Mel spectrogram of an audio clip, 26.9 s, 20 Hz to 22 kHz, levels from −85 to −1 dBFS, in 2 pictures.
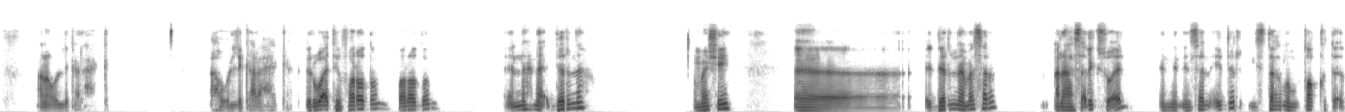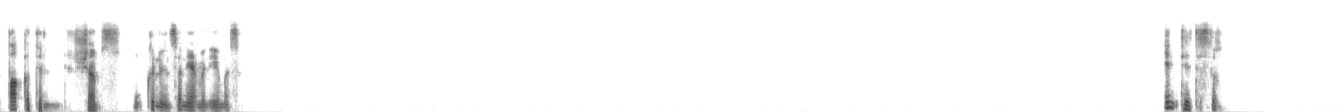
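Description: No technical faults can be heard anywhere in the speech. There is nothing here that needs a time or an explanation.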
